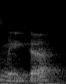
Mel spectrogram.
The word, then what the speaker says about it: Micah: Spelled like Micah. – Pronounced Mika.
